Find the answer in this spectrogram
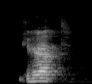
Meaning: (noun) guitar; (verb) inflection of gratter: 1. first/third-person singular present indicative/subjunctive 2. second-person singular imperative
- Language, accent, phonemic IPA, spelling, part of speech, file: French, Canada, /ɡʁat/, gratte, noun / verb, LL-Q150 (fra)-gratte.wav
